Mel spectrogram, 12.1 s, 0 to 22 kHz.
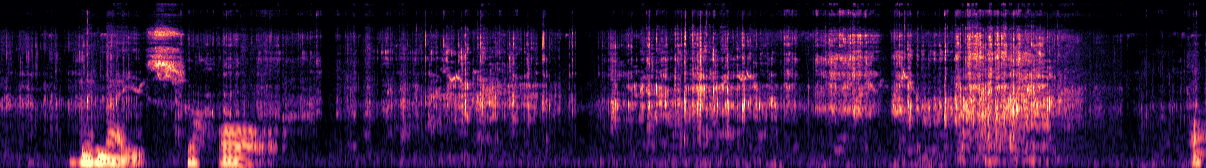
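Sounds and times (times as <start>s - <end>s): plastic toy vehicle rattling: 0.0s - 12.0s.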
